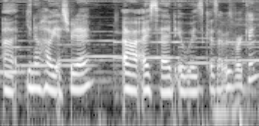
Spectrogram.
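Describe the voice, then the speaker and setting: A woman's voice: medium pitch, fairly even intonation, brisk, creaky, over music. A young woman reading story narration for an audio fan fiction while sick. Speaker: podfic narrator.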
